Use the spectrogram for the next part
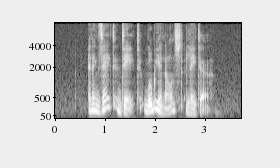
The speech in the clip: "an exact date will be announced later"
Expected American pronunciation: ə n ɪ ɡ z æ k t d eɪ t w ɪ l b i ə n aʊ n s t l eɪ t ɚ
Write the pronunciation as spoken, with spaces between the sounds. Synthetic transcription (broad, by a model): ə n ɪ ɡ z æ k t d eɪ t w ɪ l b i ə n aʊ n s t l eɪ t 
